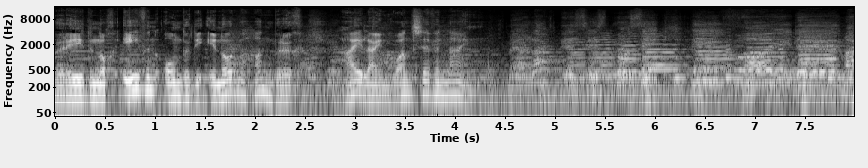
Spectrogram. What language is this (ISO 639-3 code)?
nld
